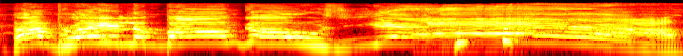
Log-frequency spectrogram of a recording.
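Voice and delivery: wild, very high drawn-out holler; dad yelling onstage. Acted. Drunk dad on stage calling to his son, ecstatic shout. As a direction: holler it exuberantly from the back of a bar. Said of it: "hear the dude in the back going".

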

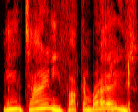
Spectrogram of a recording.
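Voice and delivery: high, drawn-out Australian impression; Australian accent. Podcaster mimicking an Australian skate host, slow high Australian accent. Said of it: "he is Australian".

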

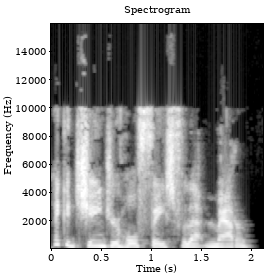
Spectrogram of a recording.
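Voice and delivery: usual speaking voice

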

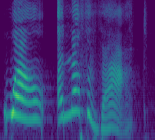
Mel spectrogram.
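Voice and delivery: high, loud brush-off; dismissive. A narrator's reading. Azula waving the matter away, dismissive. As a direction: cut the subject off loudly. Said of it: "waving her hand dismissively".

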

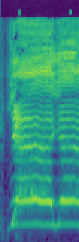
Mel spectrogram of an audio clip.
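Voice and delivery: high loud fake cheering; mock happy fans. Mocking fans who cheer once they see the camera. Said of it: "they start going".

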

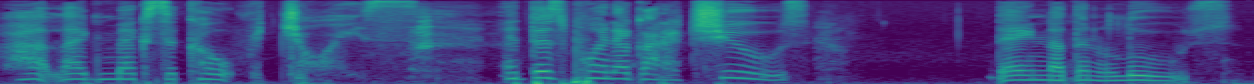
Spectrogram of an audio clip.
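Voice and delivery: dramatic lyric read in a hammed-up Jersey voice; mock Jersey accent, dramatic. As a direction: read the lyrics like a Jersey girl, over the top. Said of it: "if you're in a Jersey voice".

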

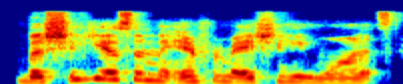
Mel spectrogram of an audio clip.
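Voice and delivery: ordinary delivery

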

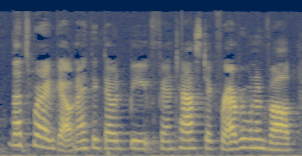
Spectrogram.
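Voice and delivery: usual speaking voice

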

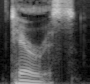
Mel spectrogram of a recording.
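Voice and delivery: ordinary delivery

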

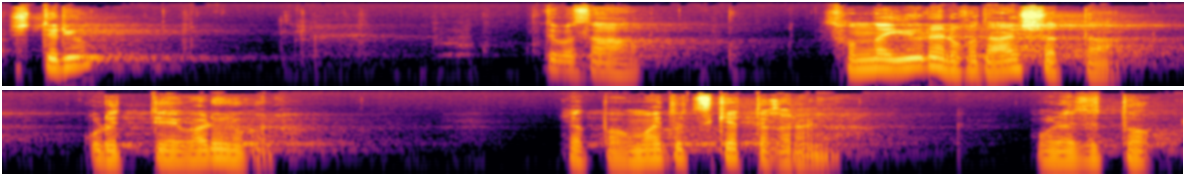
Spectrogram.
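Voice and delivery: low, soft heartthrob voice; a hushed, low lover's promise; low romantic boyfriend. Acted. Acting romantic boyfriend reply skit.

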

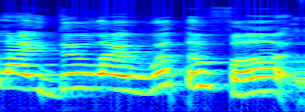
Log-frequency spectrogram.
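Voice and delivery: high, laughing mock disgust; laughing scoff. Telling women how to laugh off a soulless guy, high laughing scoff. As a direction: laugh him off as a loser.

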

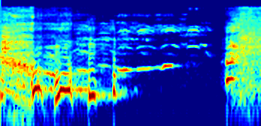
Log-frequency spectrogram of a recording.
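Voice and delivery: very high squealing laugh; laughter. Real, not acted. Host cracking up after her own rant, laughter.

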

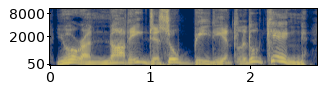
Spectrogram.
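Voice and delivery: high-pitched telling-off; angry scolding. Acted. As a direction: scold a naughty child crossly. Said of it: "he was very angry indeed".

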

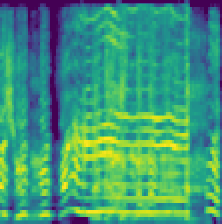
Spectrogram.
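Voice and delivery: high, loud laughing wail; words dissolving into shrieking laughter; helpless laughter. Real, not acted. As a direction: crack up while speaking. Cracking up over their own misreading.

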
